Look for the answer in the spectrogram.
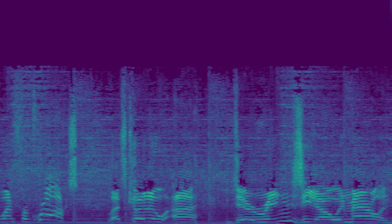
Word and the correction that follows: Darienzo: Derenzio. – Jim, it's Darienzo. Greetings from Darienzo, sorry about that mispronunciation.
